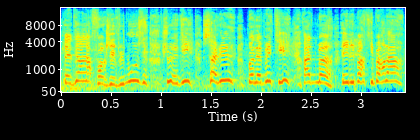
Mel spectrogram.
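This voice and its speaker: Very high, brash little cartoon critter. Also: female voice, rapid-fire, fairly bright tone, a little hiss or hum. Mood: earnest. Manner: exclamatory, brash, bossy. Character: excitable, bossy young male animal pal with quirky exclamations. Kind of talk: French cartoon dub acting.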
